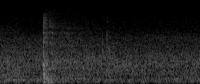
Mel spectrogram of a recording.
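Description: Quiet room tone of an indoor sports hall with a faint steady hum, and one soft knock about half a second in.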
